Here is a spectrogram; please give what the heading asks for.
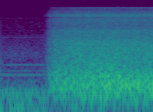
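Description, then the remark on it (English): After a brief quieter moment, a loud, broad roar of crashing surf surges in and holds steady, a dense wash of tall breaking waves battering the shore along the coast of Hualien, Taiwan, raising plumes of sea spray as the periphery of Typhoon Murar arrives, with no voices. “Along the coast of Hualien, tall waves batter the shore, raising plumes of sea spray.”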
